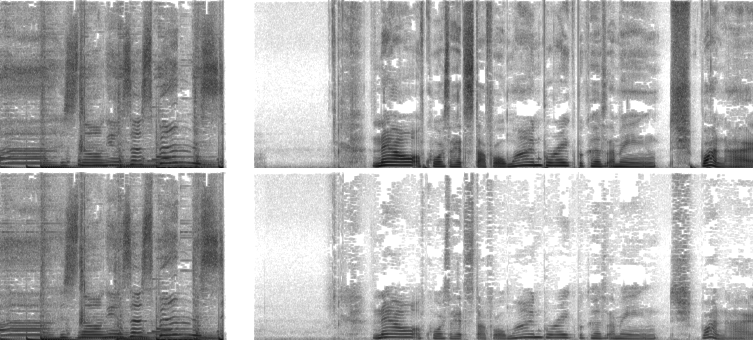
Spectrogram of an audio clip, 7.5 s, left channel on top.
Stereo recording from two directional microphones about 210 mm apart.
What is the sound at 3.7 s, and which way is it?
Speech, 45° left (ahead or behind).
